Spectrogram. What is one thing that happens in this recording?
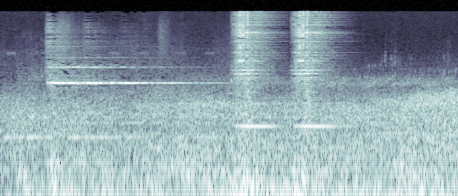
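Magical spell effects chime and whoosh in short bursts.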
